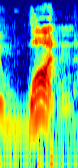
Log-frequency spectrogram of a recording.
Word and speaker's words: one: example the number one it's spelled like own you know like like bone or phone or alone but like you you say one what that doesn't make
